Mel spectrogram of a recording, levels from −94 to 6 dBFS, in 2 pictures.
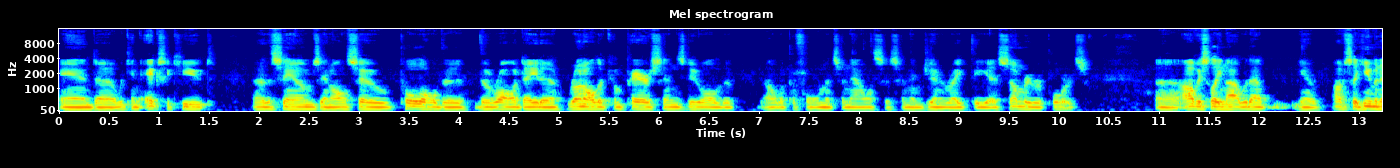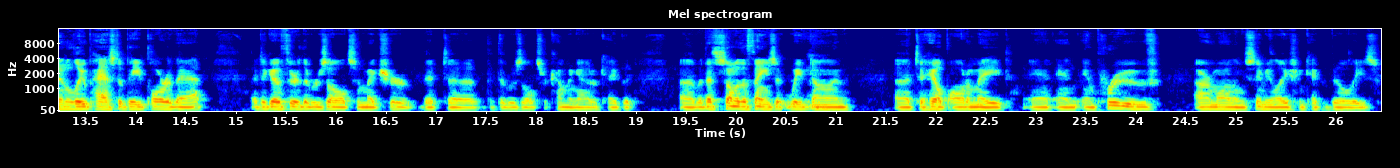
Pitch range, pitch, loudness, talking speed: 95-105 Hz, 95 Hz, -25 LUFS, 205 wpm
